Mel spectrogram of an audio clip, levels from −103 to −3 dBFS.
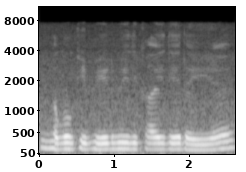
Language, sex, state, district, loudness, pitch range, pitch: Hindi, male, Haryana, Rohtak, -14 LUFS, 135-140 Hz, 135 Hz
